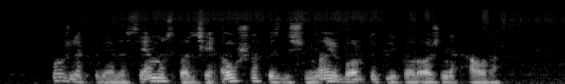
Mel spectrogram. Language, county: Lithuanian, Panevėžys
